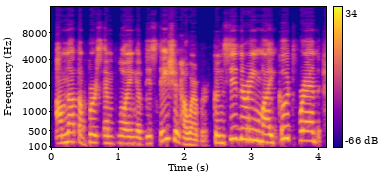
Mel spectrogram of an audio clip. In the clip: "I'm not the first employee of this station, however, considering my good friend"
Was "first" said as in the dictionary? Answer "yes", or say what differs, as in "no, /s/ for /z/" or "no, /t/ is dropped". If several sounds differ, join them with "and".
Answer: yes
